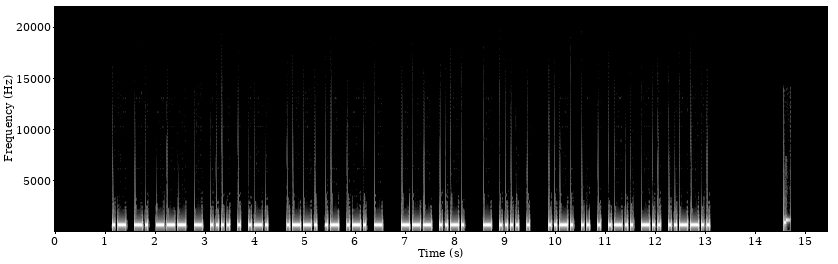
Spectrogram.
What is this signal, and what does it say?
Morse code, heard as a keyed tone, about 22 wpm, 700 Hz. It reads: ANOTHER PART OF THE FIELD?
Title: Sentences from Top 1000 Words - Review Part 2 - 22wpm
